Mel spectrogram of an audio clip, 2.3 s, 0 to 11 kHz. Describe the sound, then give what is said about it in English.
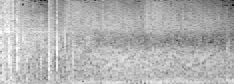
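A ragged volley from a firing squad of eight rifles cracks out almost at once, several sharp reports bunched together, then a heavy low rumble rolls on and slowly fades. “The deafening explosion of the 8 rifles was the last thing Ahmed heard.”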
